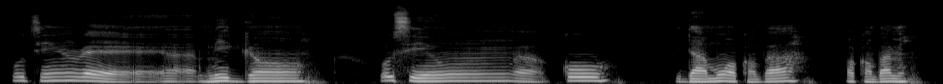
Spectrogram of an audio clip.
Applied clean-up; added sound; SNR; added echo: none; none; none; none.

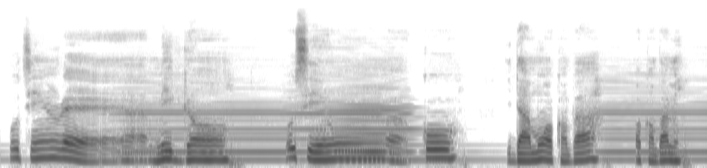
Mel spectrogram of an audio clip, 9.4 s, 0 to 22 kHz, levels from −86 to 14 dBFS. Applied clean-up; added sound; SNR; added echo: none; Bowed string instrument; 12 dB; none.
